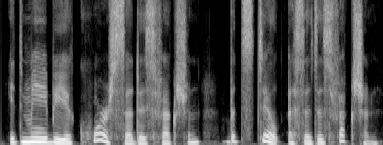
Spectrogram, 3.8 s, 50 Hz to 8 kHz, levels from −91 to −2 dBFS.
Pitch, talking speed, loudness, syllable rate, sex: 220 Hz, 155 wpm, -16 LUFS, 5.0 syllables/s, female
